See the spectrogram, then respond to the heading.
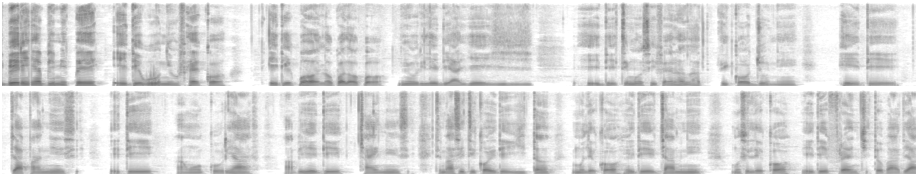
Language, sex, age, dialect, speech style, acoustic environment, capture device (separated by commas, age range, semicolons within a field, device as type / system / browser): Yoruba, male, 18-24, Nigeria - Nigerian Standard, relaxed; focused, nature, mobile / Linux / Chrome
